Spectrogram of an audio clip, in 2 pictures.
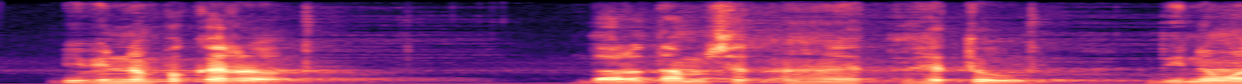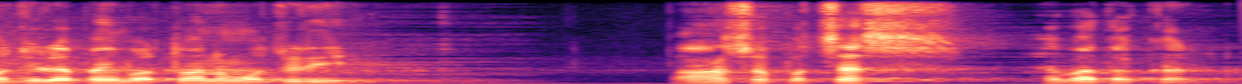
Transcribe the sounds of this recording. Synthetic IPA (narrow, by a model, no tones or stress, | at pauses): bibʱinːɔpɾɔkaɾɔ | d̪ɔɾɔd̪am | ɦet̪u | d̪inɔmɔd͡ʒuɾiɾapaĩbɔɾt̪ɔmanɔmɔd͡ʒuɾi | pãsɔpɔt͡ʃas | hebad̪ɔɾkaɾ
